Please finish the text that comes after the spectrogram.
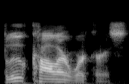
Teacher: the normally High first syllable becomes low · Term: set phrase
